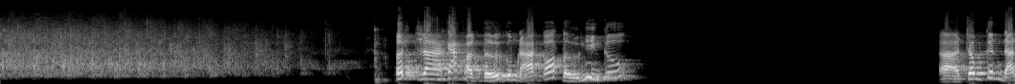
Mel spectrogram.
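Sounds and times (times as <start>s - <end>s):
audience applause during a Buddhist dharma talk: 0.0s - 3.6s
speech: 4.0s - 6.3s, 9.4s - 10.1s.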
